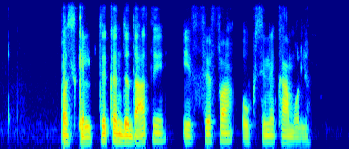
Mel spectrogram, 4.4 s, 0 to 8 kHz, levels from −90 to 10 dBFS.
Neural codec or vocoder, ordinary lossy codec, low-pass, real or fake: none; Opus, 16 kbps; 7.2 kHz; real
